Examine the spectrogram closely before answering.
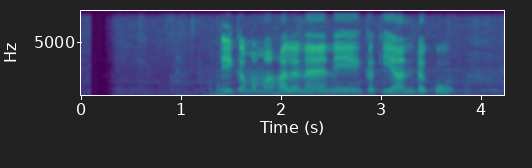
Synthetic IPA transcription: eːkəməməaɦalənæːneːkəkijaɳʈəku

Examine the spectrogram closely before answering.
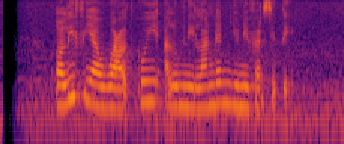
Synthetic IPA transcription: ʔolifiawalt̪̚kuiʔa̰lumnilandənjunifɛrsit̪ḭ

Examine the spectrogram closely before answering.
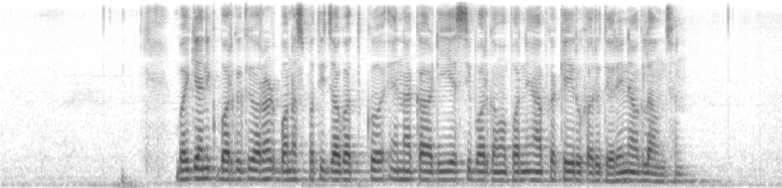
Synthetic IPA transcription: bʌjɡjanikbʌrɡʌkiʌɾʌɽbʌnʌspʌt̪id͡zʌɡʌt̪koenakaɖiesibʌrɡʌmapʌrneapʰkakejɾukʰʌɾud̪ʱeɾʌjnʌɡlaɦunt͡sʰʌn

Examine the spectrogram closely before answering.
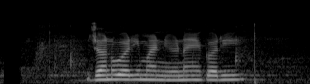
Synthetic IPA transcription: d͡zʌnʌwʌɾimanirɳʌjʌɡʌɾi

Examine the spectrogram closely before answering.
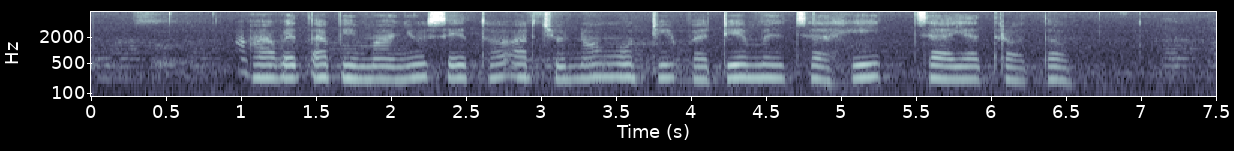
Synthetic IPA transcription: ʔawɪt̪̚ab̥i̤maɲused̪̥ɔʔard̥ʒ̥ṳnɔŋuɖ̥i̤b̥a̤ɖ̥e̤məd̥d͡ʒ̥a̤hi̥ | ʒ̥a̤jad̪̥ɾɔt̪ɔ

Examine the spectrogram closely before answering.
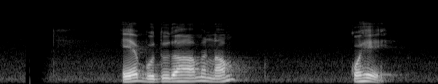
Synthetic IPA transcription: ejəbud̪ud̪aɦamənam | koɦeː

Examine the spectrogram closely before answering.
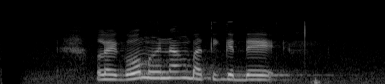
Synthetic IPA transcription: lɛɡɔmənaŋbat̪iɡədɛ

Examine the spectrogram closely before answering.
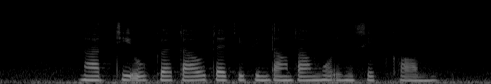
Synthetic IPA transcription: nard͡ʒiuɡ̥a̤t̪aud̪̥a̤d̪̥i̤bint̪aŋt̪amuʔɪŋsit̪̚kʰɔm

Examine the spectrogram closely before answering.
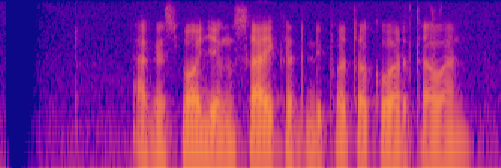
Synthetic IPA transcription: ʔaɡismɔd͡ʒəŋsajkərdipɔt̪ɔkəwart̪awan

